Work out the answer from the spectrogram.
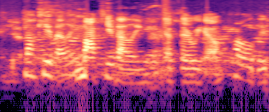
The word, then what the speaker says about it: Machiavelli: Machiavelli.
